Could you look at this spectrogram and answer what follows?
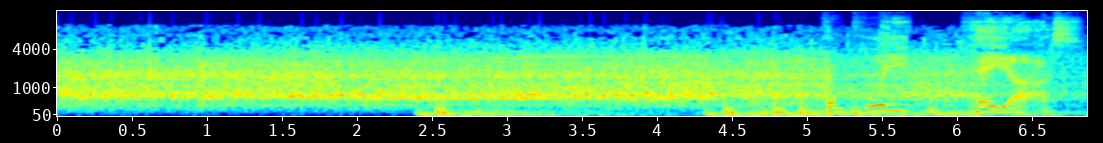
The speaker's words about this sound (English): And then here's what it sounded like as Andre Drummond. Greeting he's going to get now. Andre, hero. Look who's coming back. And let's listen to this crowd.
